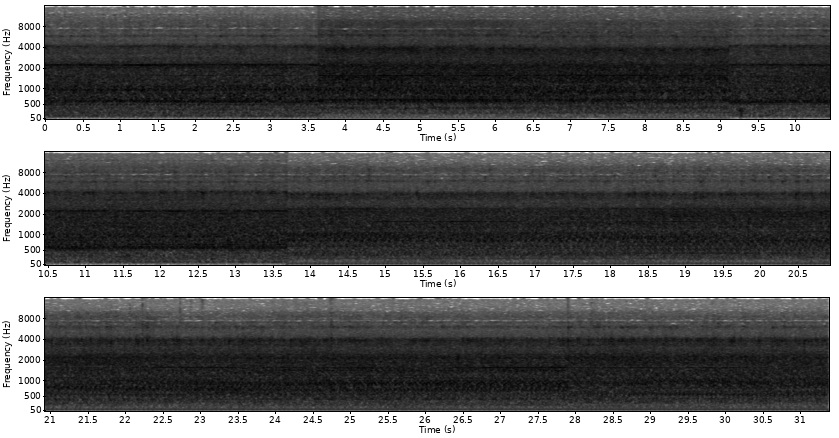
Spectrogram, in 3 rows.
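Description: JR Hokkaido KiHa 261 series diesel train idling at the platform, a steady engine hum. The sound shifts abruptly a few times, at about 4, 9 and 14 seconds in.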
